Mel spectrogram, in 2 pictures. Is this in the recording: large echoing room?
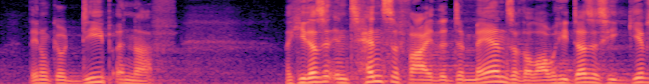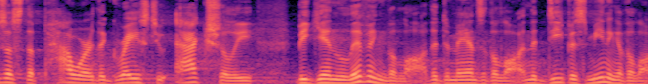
yes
